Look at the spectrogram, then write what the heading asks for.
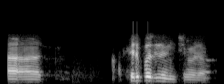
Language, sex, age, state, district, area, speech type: Telugu, female, 60+, Andhra Pradesh, Chittoor, rural, conversation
